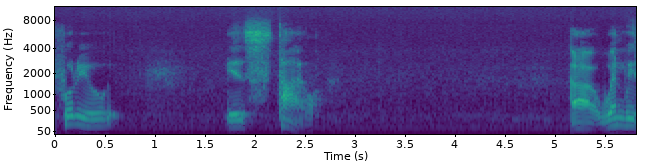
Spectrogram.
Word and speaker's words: Furyu: You could say Furyu is style.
